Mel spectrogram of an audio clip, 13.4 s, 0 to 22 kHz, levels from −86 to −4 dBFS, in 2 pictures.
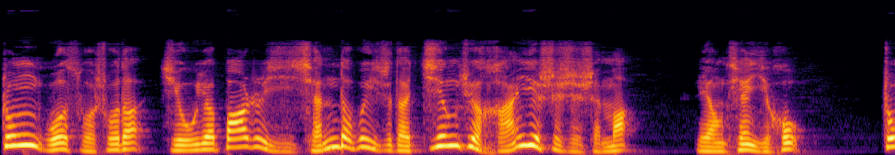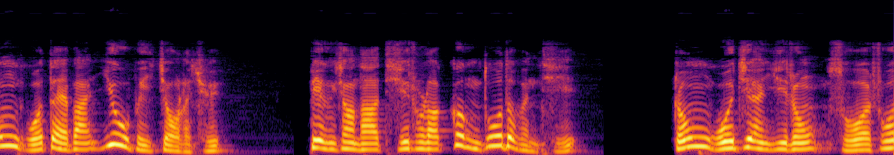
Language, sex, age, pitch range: Chinese, male, 50-69, 130-210 Hz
